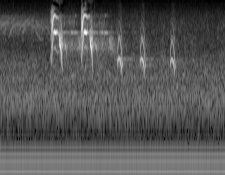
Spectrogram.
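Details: American robin calling in December, a bird more common in the South in fall and winter; a few sharp, downslurred call notes, the first two loud and doubled, then three softer evenly spaced notes, quiet background.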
